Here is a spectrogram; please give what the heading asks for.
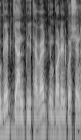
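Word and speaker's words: ज्ञानपीठ: टू गेट ज्ञानपथ award इसका जनान प्रीथ नहीं पढ़ते हैं ज्ञानपथ पढ़ते हैं इसको ऐसे स्पेल करते हैं हम ऐसे कुछ प्रोनाउंस करते हैं ज्ञानपथ अवर्ड किसको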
